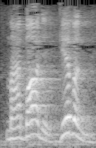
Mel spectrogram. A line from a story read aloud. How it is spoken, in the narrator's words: he says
